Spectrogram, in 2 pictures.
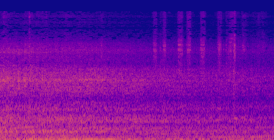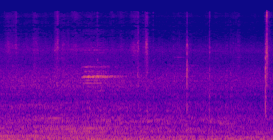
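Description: Light clicks and rustles of a copper-wire coil and slot insulation paper being handled into an electric motor's stator, over a steady low background rumble that eases after the first couple of seconds.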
